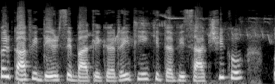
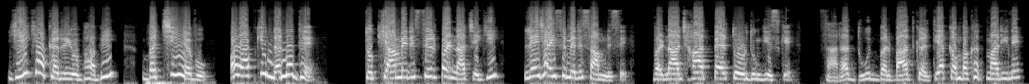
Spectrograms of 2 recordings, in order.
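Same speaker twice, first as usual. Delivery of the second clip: higher, louder angry confrontation; angry protest; 4 semitones higher, 3 dB louder than usual. Acted. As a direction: confront the bully in anger. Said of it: "उसने गुस्से से बबीता से कहा". (गुस्से में ऊँची आवाज़ में टोकना)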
